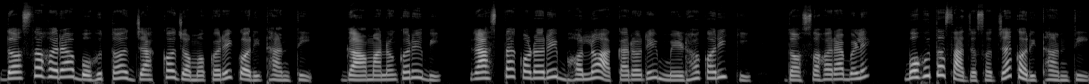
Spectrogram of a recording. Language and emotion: Odia, neutral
